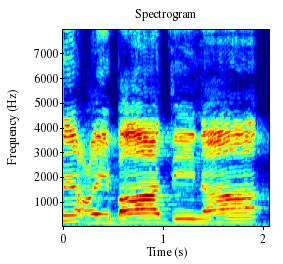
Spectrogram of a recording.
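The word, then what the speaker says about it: عبادنا: Again, there is a mad on this one, so you have to stretch. Ibadina, because there is a hamza after that, and hamza will force a mad on that alif.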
